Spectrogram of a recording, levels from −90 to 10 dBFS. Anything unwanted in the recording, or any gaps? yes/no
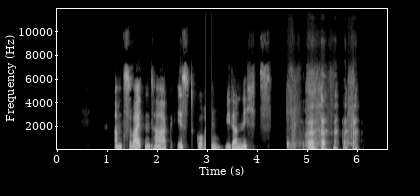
yes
